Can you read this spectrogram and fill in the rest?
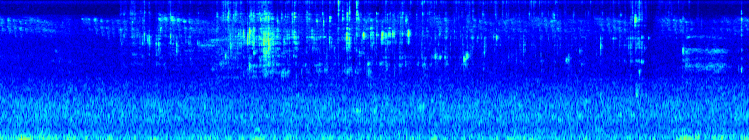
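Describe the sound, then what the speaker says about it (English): Hot water pours and trickles into a container at an outdoor off-grid pallet cabin, a soft continuous splashing and dripping set against a background of chirping insects. "Here we go, right here with our water, hot water going in."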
